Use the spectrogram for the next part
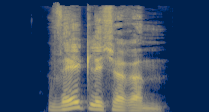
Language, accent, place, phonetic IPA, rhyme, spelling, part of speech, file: German, Germany, Berlin, [ˈvɛltlɪçəʁəm], -ɛltlɪçəʁəm, weltlicherem, adjective, De-weltlicherem.ogg
- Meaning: strong dative masculine/neuter singular comparative degree of weltlich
